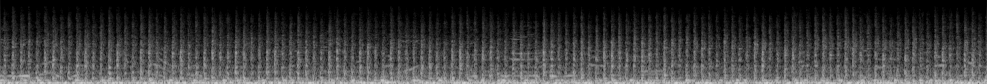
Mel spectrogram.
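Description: Brienz Rothorn Bahn cog railway train climbing, heard from the carriage: a steady, rapid, even clatter over a low rumble.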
